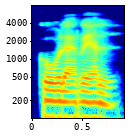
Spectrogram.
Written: Cobra Real

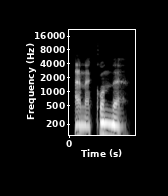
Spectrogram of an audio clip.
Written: Anaconda

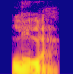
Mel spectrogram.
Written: Lila

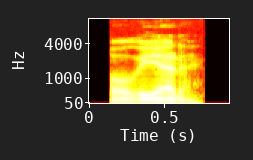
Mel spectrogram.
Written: Odiar

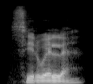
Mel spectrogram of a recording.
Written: Ciruela

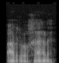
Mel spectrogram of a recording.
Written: Arrojar

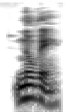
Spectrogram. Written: Nube

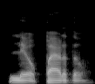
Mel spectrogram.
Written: Leopardo

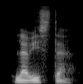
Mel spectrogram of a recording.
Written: La vista

